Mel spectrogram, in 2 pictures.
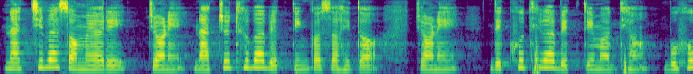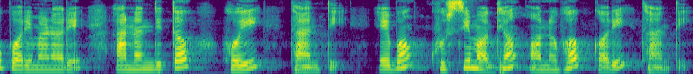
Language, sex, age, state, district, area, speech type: Odia, female, 30-45, Odisha, Jajpur, rural, spontaneous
